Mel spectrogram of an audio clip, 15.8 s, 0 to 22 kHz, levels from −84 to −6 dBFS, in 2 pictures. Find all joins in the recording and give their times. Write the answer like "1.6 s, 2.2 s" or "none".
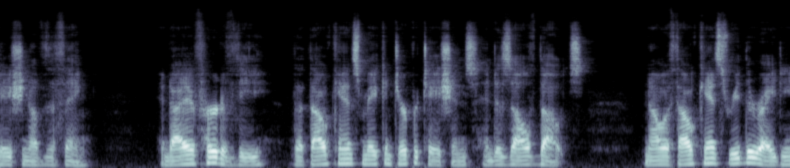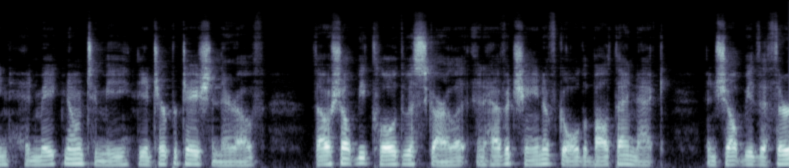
none

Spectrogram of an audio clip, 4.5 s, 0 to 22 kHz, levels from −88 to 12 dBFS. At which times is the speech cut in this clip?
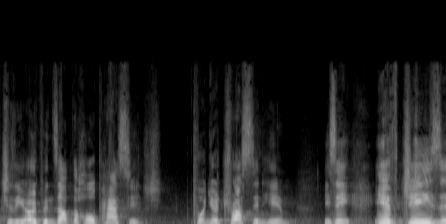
1.7 s, 3.1 s

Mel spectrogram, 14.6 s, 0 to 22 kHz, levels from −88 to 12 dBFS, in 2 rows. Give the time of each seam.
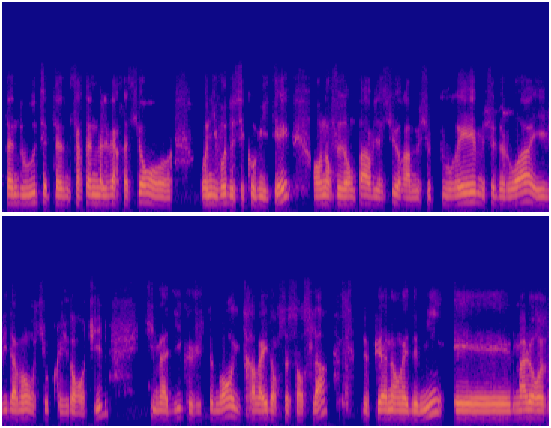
none

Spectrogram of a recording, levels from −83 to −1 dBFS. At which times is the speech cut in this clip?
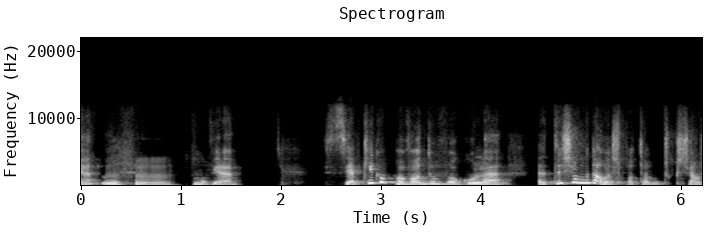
1.1 s

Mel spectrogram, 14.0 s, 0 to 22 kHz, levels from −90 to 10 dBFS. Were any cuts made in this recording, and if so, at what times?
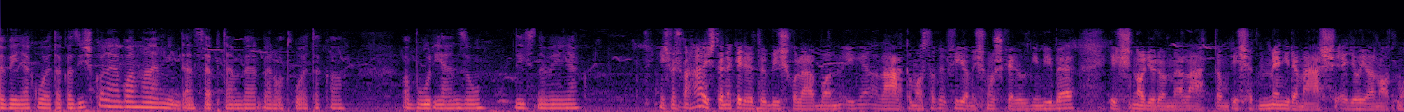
12.3 s

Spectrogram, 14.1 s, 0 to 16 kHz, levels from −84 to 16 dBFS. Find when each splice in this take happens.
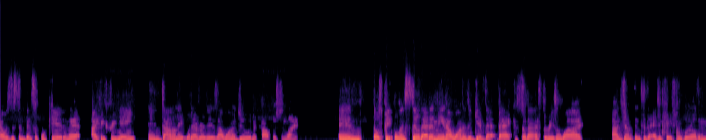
none

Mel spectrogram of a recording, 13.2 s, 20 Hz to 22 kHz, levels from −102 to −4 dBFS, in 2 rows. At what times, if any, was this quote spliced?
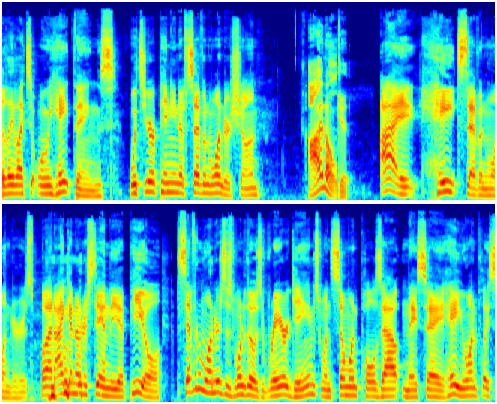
4.4 s

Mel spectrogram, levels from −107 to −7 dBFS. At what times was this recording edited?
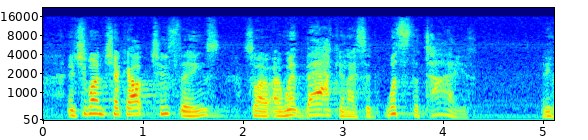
1.9 s, 3.3 s

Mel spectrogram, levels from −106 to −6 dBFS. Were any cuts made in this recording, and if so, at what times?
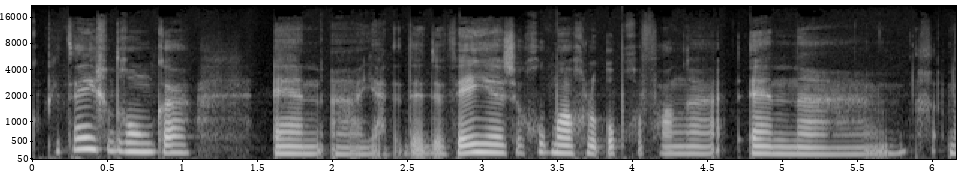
2.4 s, 4.6 s

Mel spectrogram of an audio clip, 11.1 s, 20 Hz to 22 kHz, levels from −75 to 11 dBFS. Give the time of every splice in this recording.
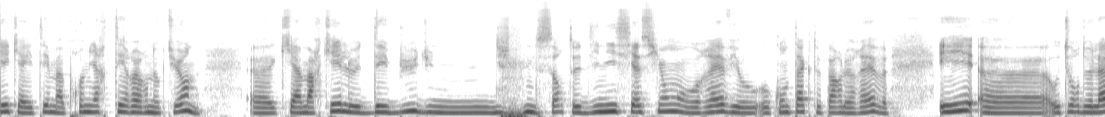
9.3 s

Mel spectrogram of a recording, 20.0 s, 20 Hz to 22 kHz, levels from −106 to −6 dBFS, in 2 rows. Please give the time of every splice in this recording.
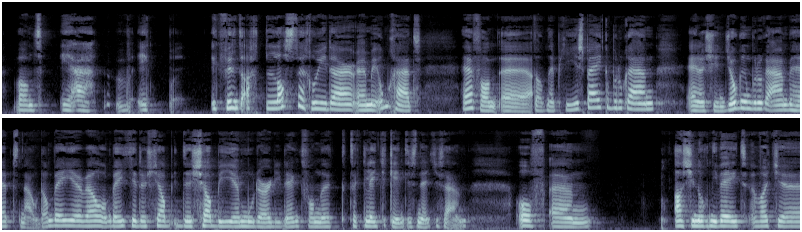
6.6 s, 12.4 s

